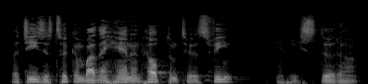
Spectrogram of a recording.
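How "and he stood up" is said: normal talking voice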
